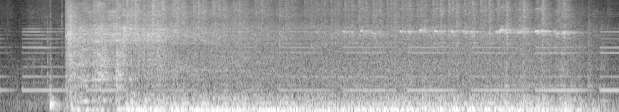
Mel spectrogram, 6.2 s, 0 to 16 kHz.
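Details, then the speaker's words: 1987 Porsche 944S, 16-valve 2.5 naturally aspirated engine, after engine swap and new fuel line and fuel pump, cold start: cranks briefly, catches, settles into rough, uneven idle needing fuel; cold-blooded, loud fuel-pump noise now gone. "oh you get some fuel she's a little cold-blooded"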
